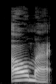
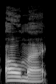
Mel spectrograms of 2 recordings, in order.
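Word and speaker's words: ouma: En, en, en zij heette niet eh, oma, maar Alma. Alma is de uitspraak. – Alma, ja, O-U.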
